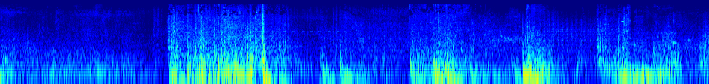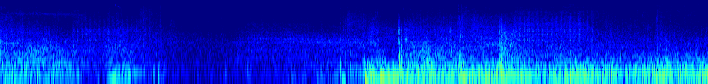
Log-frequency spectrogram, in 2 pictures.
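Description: Bursts of automatic gunfire rattle in a video game.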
